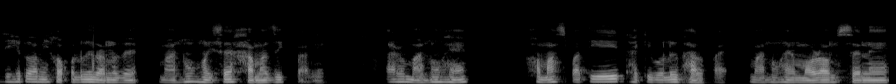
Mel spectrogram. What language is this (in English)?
Assamese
